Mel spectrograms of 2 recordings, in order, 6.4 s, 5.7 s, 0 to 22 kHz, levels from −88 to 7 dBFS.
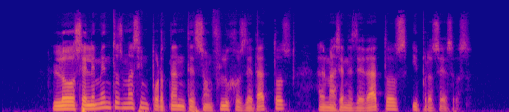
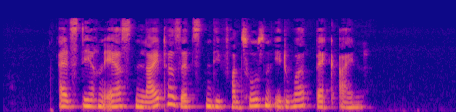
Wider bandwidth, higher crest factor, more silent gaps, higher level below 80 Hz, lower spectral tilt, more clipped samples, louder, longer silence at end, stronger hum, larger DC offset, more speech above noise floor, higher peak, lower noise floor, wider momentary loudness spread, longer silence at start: first, 14.5 kHz vs 11.5 kHz; about the same, 18 dB vs 18 dB; neither; first, -42 dBFS vs -60 dBFS; first, -6 dB/octave vs -4 dB/octave; neither; second, -27 LUFS vs -22 LUFS; second, 0.55 s vs 1.15 s; neither; neither; about the same, 42 dB vs 45 dB; second, -8 dBFS vs -4 dBFS; about the same, -68 dBFS vs -67 dBFS; first, 14 LU vs 7 LU; about the same, 0.65 s vs 0.65 s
